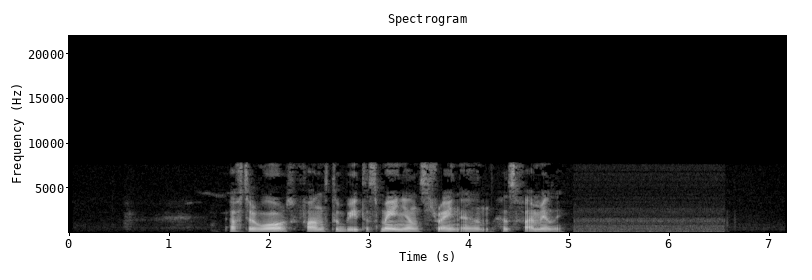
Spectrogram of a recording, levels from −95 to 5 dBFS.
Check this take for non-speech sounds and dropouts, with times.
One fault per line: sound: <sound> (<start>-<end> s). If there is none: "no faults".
no faults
